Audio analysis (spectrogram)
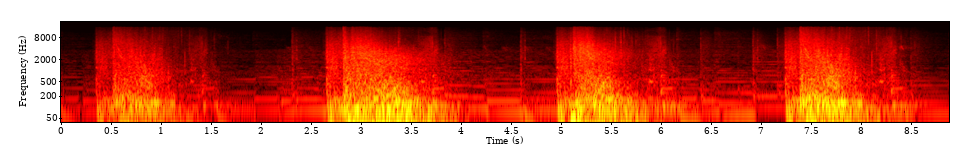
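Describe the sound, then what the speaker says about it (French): Rockets slamming into a wooden block in 7 Days to Die: four heavy explosions spaced about two seconds apart, each a loud booming blast with a crackling, splintering tail, close and unaccompanied by talk. "Il faut donc 3 roquettes pour faire exploser directement le bloc."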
